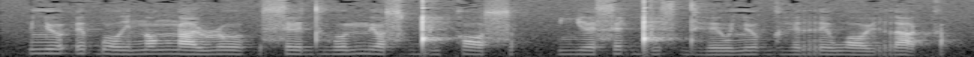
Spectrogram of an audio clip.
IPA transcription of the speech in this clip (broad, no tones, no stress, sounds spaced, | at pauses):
lʲ ʊ ʔ ɪ ɓ o i̯ n ɔ ŋ a y̯ ɭ ʊ | s ɪ dʱ ʊ mʲ ɔ s ɡ͡ǃ i k ɔ s | ʎ ɪ s ɪ ɡ͡ǃ i s dʱ ɪ u̯ lʲ o ɡʱ ɪ r ɪ w ɔ y̯ r a k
